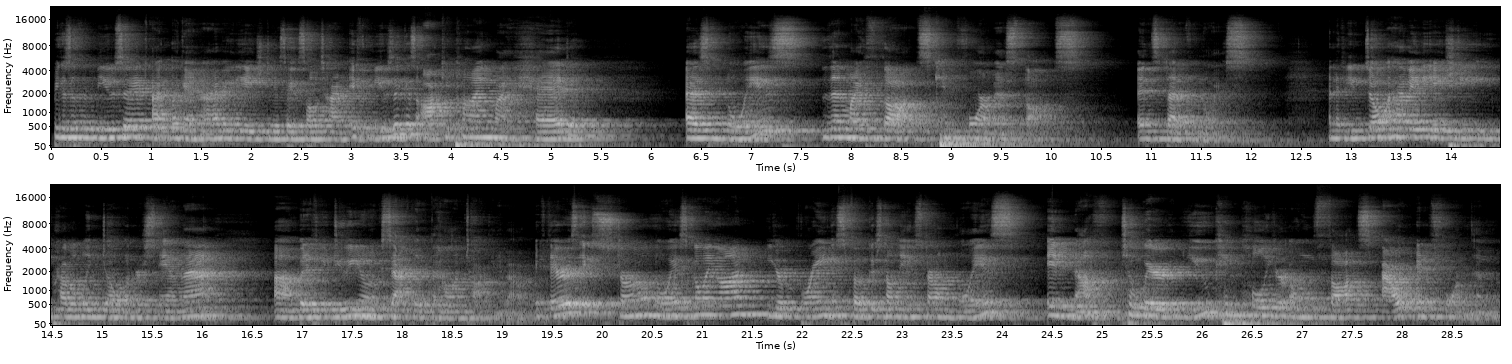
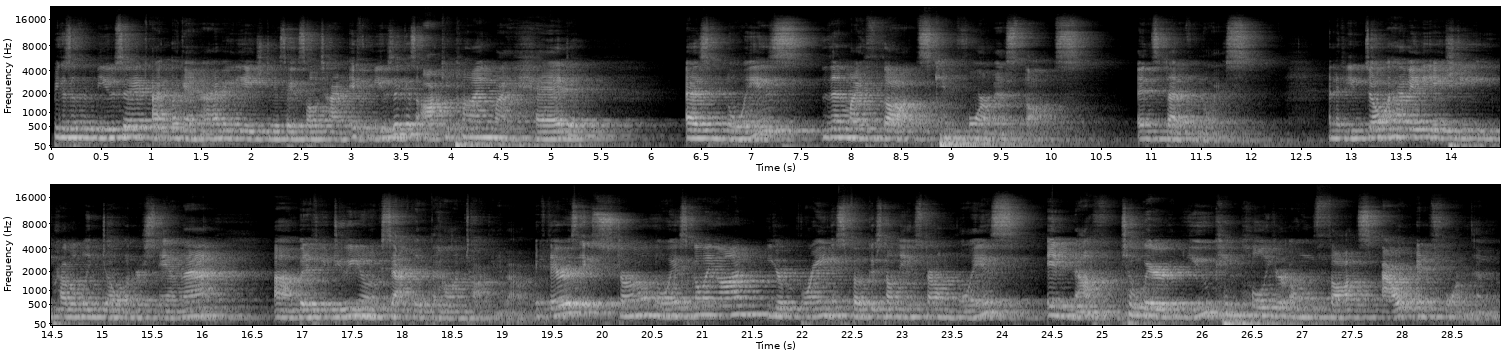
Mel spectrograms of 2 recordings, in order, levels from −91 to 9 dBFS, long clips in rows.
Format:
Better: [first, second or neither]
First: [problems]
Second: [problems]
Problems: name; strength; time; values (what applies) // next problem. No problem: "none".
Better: neither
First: off-mic speech; far // room echo; noticeable; dies away in 1.3 s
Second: off-mic speech; far // room echo; noticeable; dies away in 1.3 s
